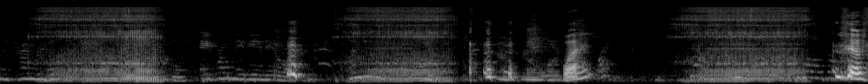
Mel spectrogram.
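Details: Adult husband, who insists he does not snore, snoring: loud rattling snores on inhaling, about three in nine seconds, with softer breathing and mouth noises between.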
